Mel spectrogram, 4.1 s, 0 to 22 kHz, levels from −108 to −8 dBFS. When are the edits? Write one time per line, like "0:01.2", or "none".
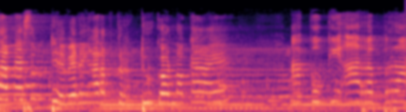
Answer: none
